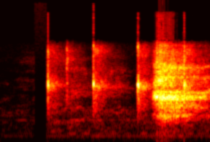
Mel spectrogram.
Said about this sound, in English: Snaps. Snaps and claps to the genius storm.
